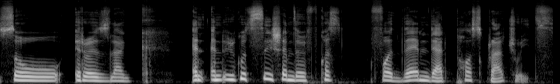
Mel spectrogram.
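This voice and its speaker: A dark, mellow tone at a fairly slow pace, with ordinary pitch variation, in a very clean recording with a silent background. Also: woman, medium pitch for a woman. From KwaZulu-Natal, South Africa. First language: Zulu. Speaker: winemaker. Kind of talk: interview conversation.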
